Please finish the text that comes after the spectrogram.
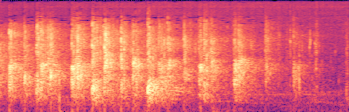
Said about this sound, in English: Right? Yeah, that's a good place to clap.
